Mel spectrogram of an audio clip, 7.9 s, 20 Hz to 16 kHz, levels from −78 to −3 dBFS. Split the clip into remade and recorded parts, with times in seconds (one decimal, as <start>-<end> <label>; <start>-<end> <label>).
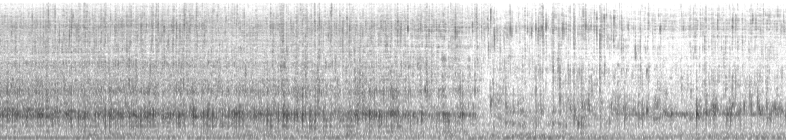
0.0-7.9 recorded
